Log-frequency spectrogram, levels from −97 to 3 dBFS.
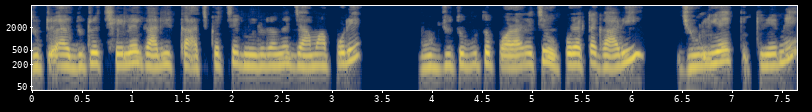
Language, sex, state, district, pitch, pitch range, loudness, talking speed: Bengali, female, West Bengal, Dakshin Dinajpur, 195 Hz, 185-215 Hz, -17 LUFS, 170 wpm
